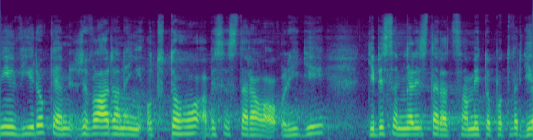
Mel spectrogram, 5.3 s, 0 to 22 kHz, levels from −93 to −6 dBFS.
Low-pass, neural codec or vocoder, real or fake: 14.4 kHz; vocoder, 44.1 kHz, 128 mel bands, Pupu-Vocoder; fake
